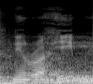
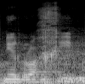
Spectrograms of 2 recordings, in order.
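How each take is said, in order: First: The final h is a plain light h. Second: The final h is rasped like kh. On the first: "he tak boleh juga" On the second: "bukan jadi kha, nirrahim, ha, tak kena juga"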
